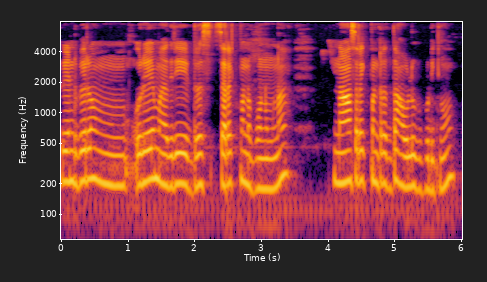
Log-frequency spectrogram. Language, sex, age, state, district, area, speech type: Tamil, female, 18-30, Tamil Nadu, Kallakurichi, urban, spontaneous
